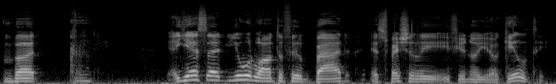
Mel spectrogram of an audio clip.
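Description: A man's voice: medium pitch, a little slow, vocal fry. A man from Jamaica, a seminary student, talking in a thoughtful, hesitant way with many fillers. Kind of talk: casual discussion.

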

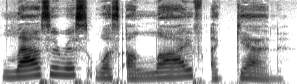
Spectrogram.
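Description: A woman reads a Bible story to children at an unhurried, careful pace, giving each line plenty of expression. Her voice sits in an ordinary middle range and sounds close and dry, with no room around it. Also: medium pitch, no room sound. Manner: slow, careful, expressive reading.

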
